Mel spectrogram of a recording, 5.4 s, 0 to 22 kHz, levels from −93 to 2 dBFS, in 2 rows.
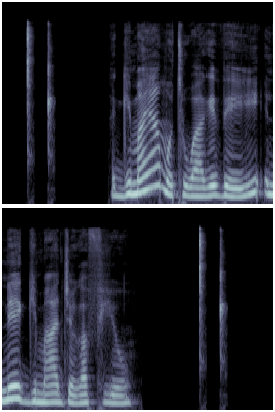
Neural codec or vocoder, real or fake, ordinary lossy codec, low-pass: none; real; none; 14.4 kHz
